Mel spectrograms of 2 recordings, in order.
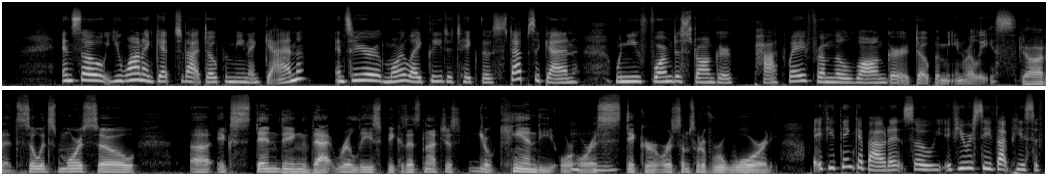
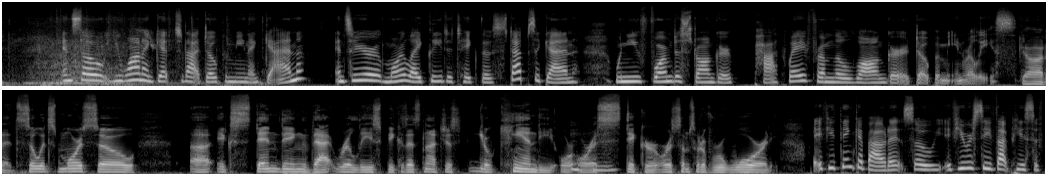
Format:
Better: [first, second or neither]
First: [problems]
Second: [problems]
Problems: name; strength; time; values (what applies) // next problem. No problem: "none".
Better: first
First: none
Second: door banging; noticeable; until 2.5 s; peak 7 dB below the speech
